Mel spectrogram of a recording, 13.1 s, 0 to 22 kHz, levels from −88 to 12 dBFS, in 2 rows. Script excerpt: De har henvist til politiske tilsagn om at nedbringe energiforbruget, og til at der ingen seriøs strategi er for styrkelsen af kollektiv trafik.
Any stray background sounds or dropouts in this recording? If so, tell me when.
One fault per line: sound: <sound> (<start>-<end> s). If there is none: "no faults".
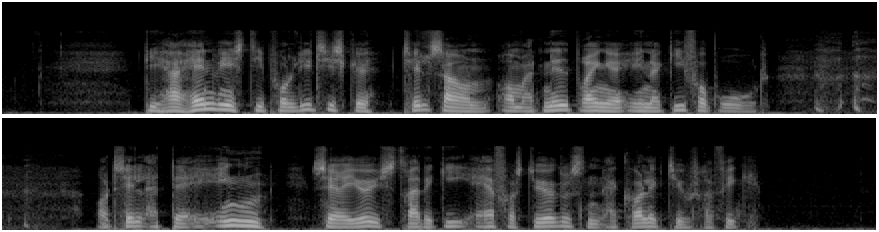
sound: cough (6.1-6.9 s)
